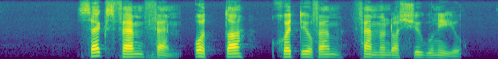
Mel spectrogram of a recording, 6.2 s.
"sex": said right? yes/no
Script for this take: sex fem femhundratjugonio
yes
